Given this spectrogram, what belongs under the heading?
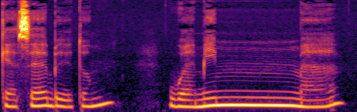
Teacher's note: میم پر جو شدہ ہے وہاں پر غنہ، دو سیکنڈس کا ٹائم، میم کو ہولڈ کریں گے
